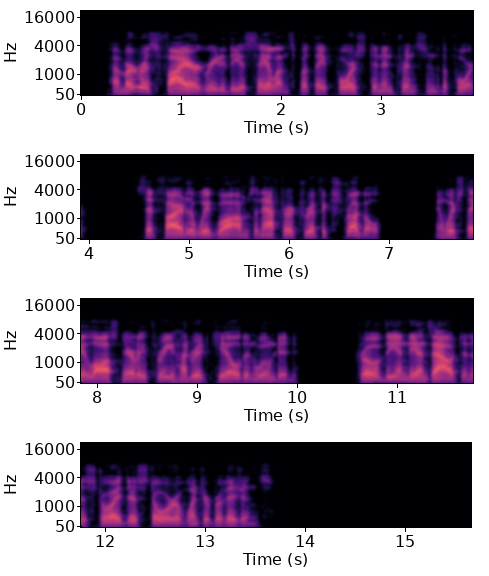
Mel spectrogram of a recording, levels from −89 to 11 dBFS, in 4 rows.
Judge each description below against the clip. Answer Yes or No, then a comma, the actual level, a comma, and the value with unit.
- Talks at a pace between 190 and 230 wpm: No, average, 170 wpm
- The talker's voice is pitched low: Yes, low, 110 Hz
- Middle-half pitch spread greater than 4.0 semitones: No, average, 3.7 semitones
